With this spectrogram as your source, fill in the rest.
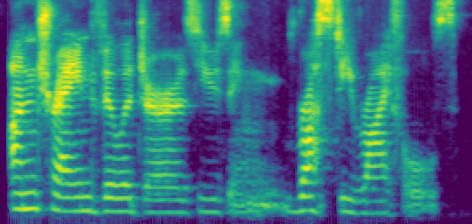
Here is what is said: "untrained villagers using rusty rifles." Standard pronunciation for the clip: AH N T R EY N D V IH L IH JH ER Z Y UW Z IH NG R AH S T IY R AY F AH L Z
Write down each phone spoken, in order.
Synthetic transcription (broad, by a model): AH N T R EY N D V IH L IH JH ER Z Y UW Z IH NG R AH S T IY R AY F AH L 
